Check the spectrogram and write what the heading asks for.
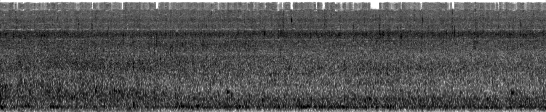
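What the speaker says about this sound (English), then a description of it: "It gives us all these flowing streams." A flowing mountain stream beside the Appalachian Trail after rain, heard as a constant rushing, gurgling wash of water at a moderate distance, steady and unbroken with no voices.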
